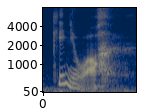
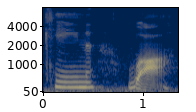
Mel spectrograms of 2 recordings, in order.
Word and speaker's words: quinoa: including myself at one time I called it quena which is not how you say it it's actually pronounced Keen W so this I actually got at Walmart and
